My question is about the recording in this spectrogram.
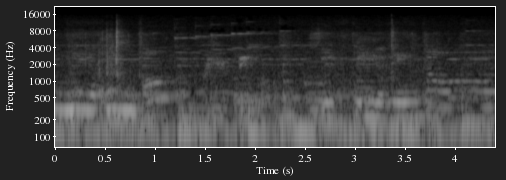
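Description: A simple electronic tune played through a talking Elmo toy's small speaker, a melody of short held notes stepping up and down.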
